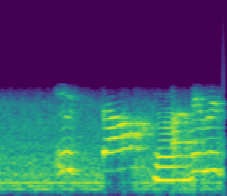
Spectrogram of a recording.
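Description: A child's voice singing a few long, held notes, starting about a second in over a low steady room hum.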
